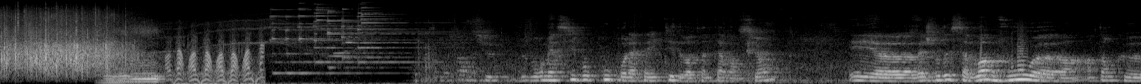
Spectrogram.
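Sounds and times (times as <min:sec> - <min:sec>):
audience applause: 0:00.0 - 0:02.7
speech: 0:01.0 - 0:02.8, 0:04.6 - 0:11.4.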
